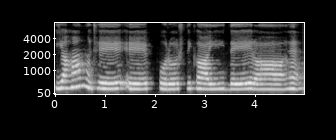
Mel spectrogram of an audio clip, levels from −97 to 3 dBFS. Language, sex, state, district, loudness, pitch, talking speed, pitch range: Hindi, female, Madhya Pradesh, Umaria, -14 LUFS, 230 Hz, 95 wpm, 220-235 Hz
